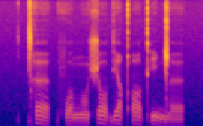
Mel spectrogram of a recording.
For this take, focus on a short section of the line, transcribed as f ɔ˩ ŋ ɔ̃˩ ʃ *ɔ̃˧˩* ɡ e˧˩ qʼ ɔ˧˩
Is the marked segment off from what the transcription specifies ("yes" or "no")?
yes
